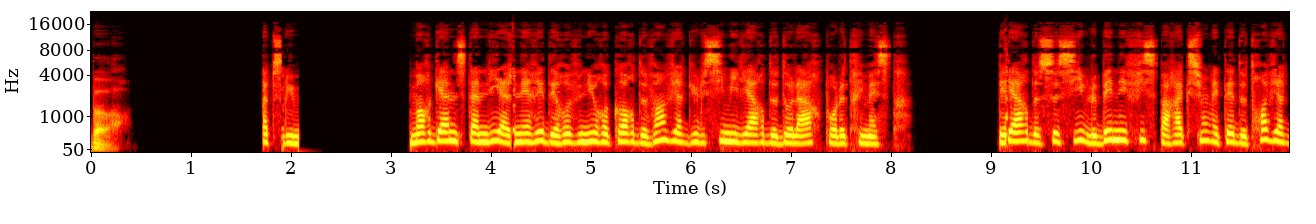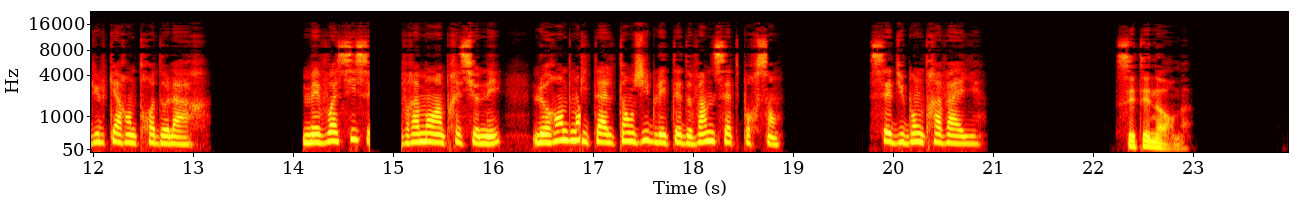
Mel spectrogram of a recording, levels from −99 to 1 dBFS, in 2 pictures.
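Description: Damaged data in a compressed stream first appears at 1.87 to 1.94 s. Corrupted bytes leave the decoder unable to read its frames, so it loses sync and skips ahead to the next valid frame header. The same fault recurs at 4.17 to 4.25 s, 9.13 to 9.18 s and 16.84 to 16.89 s, each a brief disturbance.

A playback stall follows at 2.08 to 2.35 s, where the sound drops to silence mid-flow for 270 ms before continuing. A second stall at 14.77 to 15.10 s cuts out for 330 ms in the same way. These gaps are likely caused by the player running out of buffered data or having its output thread blocked, leaving nothing to send until it recovered.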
